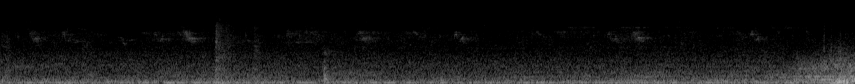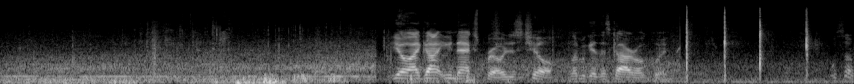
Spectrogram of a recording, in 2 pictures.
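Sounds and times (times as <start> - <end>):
low steady rumble: 7.8 - 12.4.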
